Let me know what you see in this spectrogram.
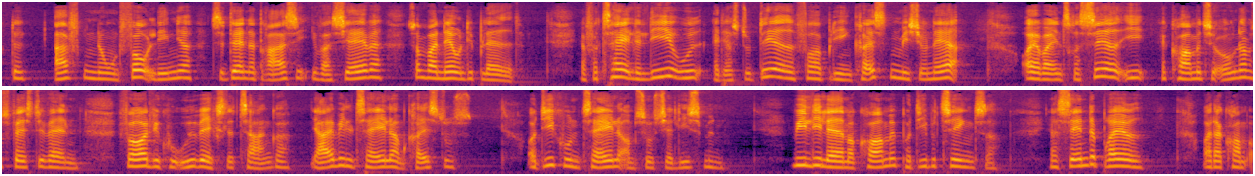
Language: Danish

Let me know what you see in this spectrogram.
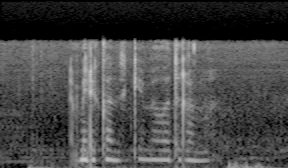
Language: Russian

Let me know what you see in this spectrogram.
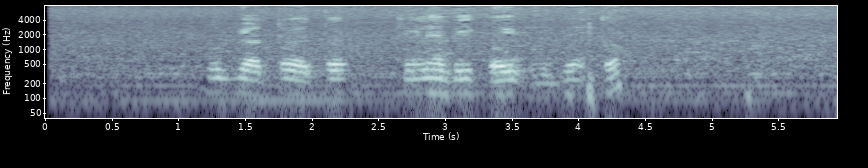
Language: Loarki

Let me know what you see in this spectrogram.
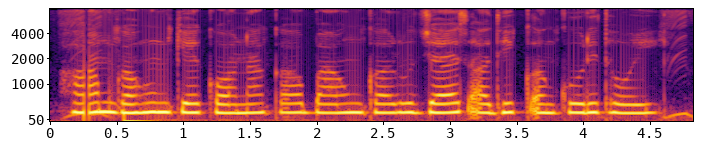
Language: Maithili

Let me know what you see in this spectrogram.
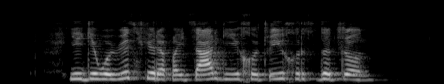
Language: Abkhazian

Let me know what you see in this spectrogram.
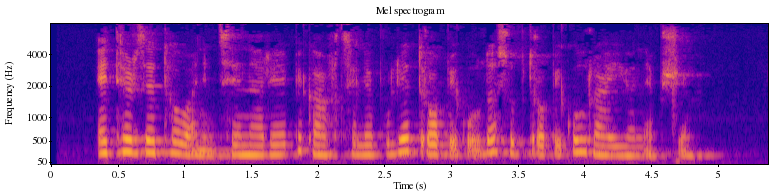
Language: Georgian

